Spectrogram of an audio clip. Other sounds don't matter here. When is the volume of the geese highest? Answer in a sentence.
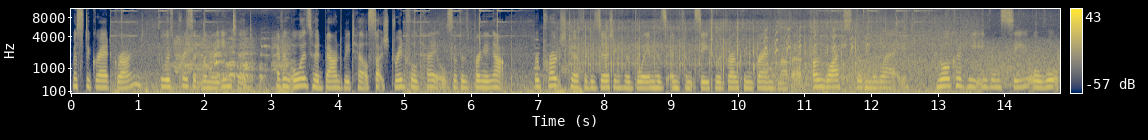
The loudest moment of the geese is at 2 seconds.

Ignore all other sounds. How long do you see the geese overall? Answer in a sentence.
You can hear the geese for 5 seconds altogether.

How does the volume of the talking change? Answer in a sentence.
The volume of the talking stays about the same.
